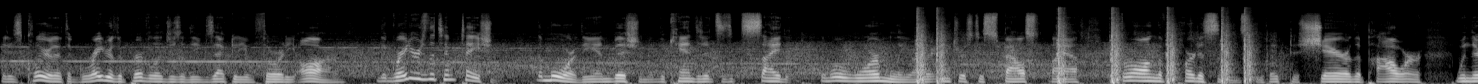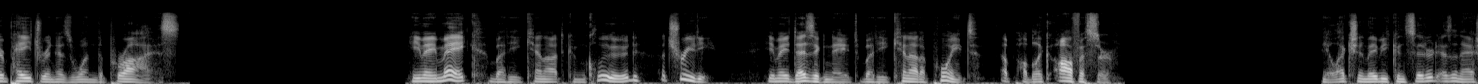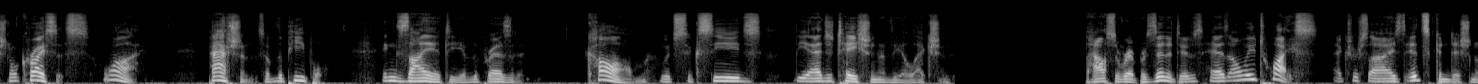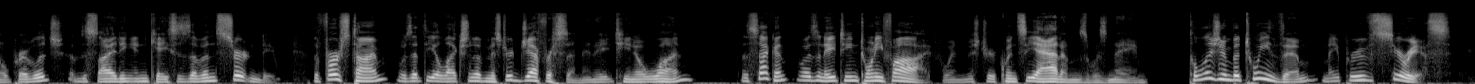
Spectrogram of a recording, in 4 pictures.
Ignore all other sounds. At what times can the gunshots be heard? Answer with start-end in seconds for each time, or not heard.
9.2-12.8.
